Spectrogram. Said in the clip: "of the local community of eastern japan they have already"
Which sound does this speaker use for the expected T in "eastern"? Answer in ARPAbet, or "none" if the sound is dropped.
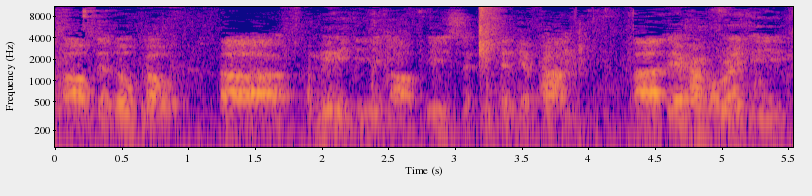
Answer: S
